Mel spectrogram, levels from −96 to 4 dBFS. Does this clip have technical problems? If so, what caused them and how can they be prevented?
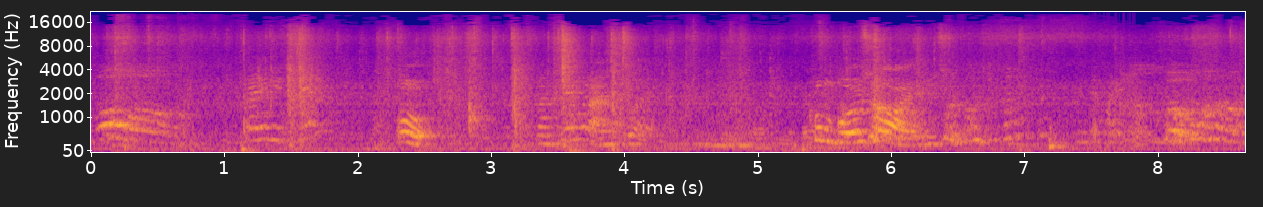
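Yes. Processor overload crackle at 0.64–0.82 s and 7.48–7.84 s: the processor missed many buffer deadlines in a row, each skipped chunk of a few milliseconds leaving a hard-edged gap, so the sound tears into gritty crackle. Larger buffers or lighter processing load prevent it.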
